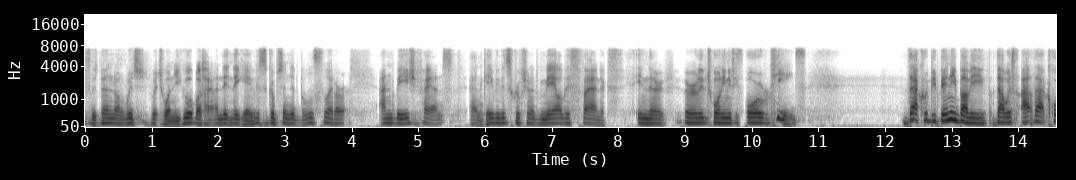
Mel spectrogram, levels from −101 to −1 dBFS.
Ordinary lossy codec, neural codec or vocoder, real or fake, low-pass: Opus, 32 kbps; codec, 16 kHz in and 24 kHz out, 0.4 kbps, LongCat-Audio-Codec, four codebook decoder; fake; 7.2 kHz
